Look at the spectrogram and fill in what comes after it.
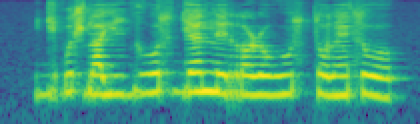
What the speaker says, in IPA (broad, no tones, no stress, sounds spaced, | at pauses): ɟ ɪ ɓ ʊ s ɖ a j i ɡʱ o s ɟ ɛ n e r ɔ ɭ o ɦ u s t o l ẽ s ʊ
